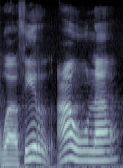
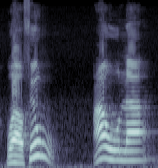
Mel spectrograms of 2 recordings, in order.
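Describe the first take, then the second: First: The r is light and thin, lips spread. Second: The r is heavy and thick, mouth rounded. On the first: The speaker calls it right. "Kalau dengan tipis kan enak" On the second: The speaker calls it wrong. "Gak boleh sampean bacanya"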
